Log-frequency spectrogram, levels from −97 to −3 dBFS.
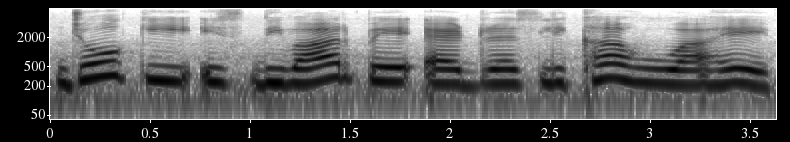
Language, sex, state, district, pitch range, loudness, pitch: Hindi, male, Rajasthan, Jaipur, 225-265 Hz, -12 LUFS, 235 Hz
